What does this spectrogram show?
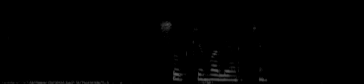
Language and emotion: Russian, neutral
